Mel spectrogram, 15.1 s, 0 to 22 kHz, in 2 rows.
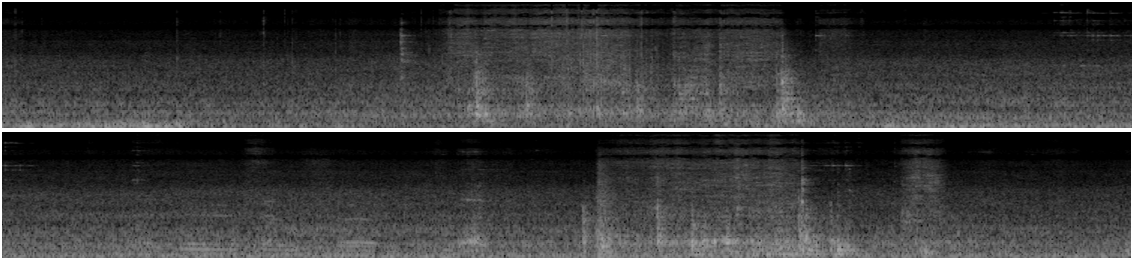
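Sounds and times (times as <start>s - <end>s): metal clanking and rattling: 2.6s - 5.8s, 10.5s - 14.1s.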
